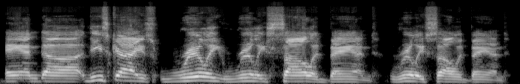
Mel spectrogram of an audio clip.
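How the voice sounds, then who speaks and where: Bright-voiced man chatting about music. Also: medium pitch, slow pace. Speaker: music show host. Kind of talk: casual rock music chat.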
